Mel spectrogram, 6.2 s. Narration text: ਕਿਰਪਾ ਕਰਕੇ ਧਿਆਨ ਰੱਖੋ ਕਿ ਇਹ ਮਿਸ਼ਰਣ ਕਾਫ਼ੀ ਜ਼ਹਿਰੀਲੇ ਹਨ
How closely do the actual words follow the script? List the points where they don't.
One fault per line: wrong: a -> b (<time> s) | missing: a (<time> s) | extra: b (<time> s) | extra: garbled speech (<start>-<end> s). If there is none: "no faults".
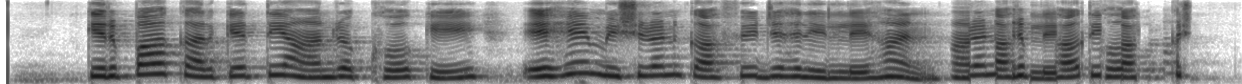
extra: garbled speech (4.8-6.0 s)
